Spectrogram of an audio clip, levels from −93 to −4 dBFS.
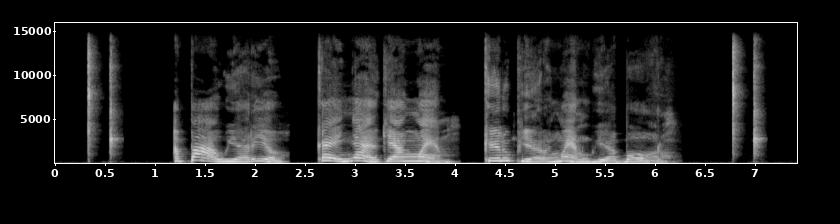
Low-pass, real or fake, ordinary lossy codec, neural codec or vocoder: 14.4 kHz; fake; none; vocoder, 44.1 kHz, 128 mel bands every 256 samples, BigVGAN v2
